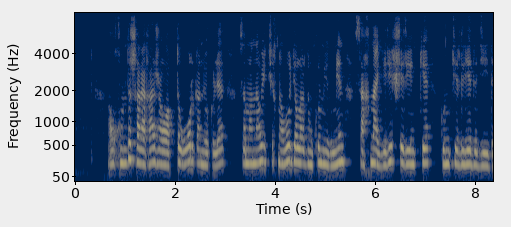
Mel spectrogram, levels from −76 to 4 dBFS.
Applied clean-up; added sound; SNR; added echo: none; none; none; none.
